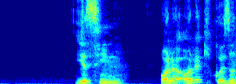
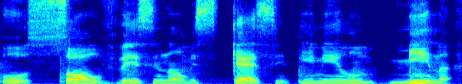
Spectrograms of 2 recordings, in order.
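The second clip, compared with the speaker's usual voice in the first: slow, measured "o sol vê se não me esquece e me ilumina", leaning on each strong syllable; stressed syllables on a beat; much slower than usual. Shown as a demonstration. Teacher showing how a lyric lands on the metronome, slow stressed syllables. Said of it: "a sílaba forte da palavra".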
